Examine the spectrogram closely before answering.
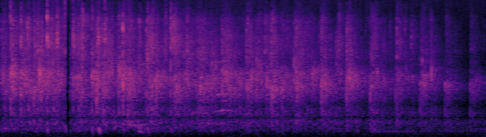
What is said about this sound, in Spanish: ¿No le puedes dar un aplauso de alabanza?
